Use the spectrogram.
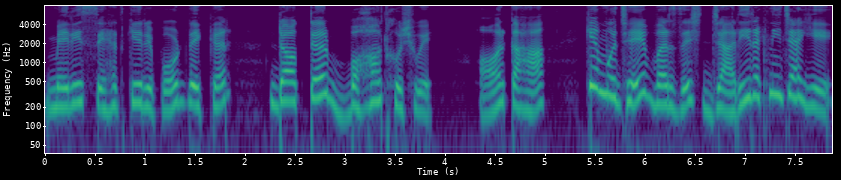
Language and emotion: Urdu, happy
